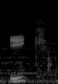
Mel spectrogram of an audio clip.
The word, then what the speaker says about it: Eek: trite no the sword e e eek the Eek the like eek the Cat eek the yeah all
